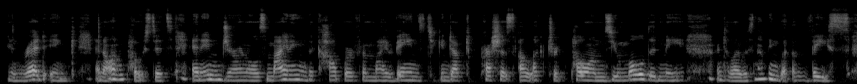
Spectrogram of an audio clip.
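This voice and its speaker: A young adult woman reciting a slam poem in an earnest, intimate way with deliberate phrasing. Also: on the low side, a little mellow, slightly rough. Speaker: slam poet.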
